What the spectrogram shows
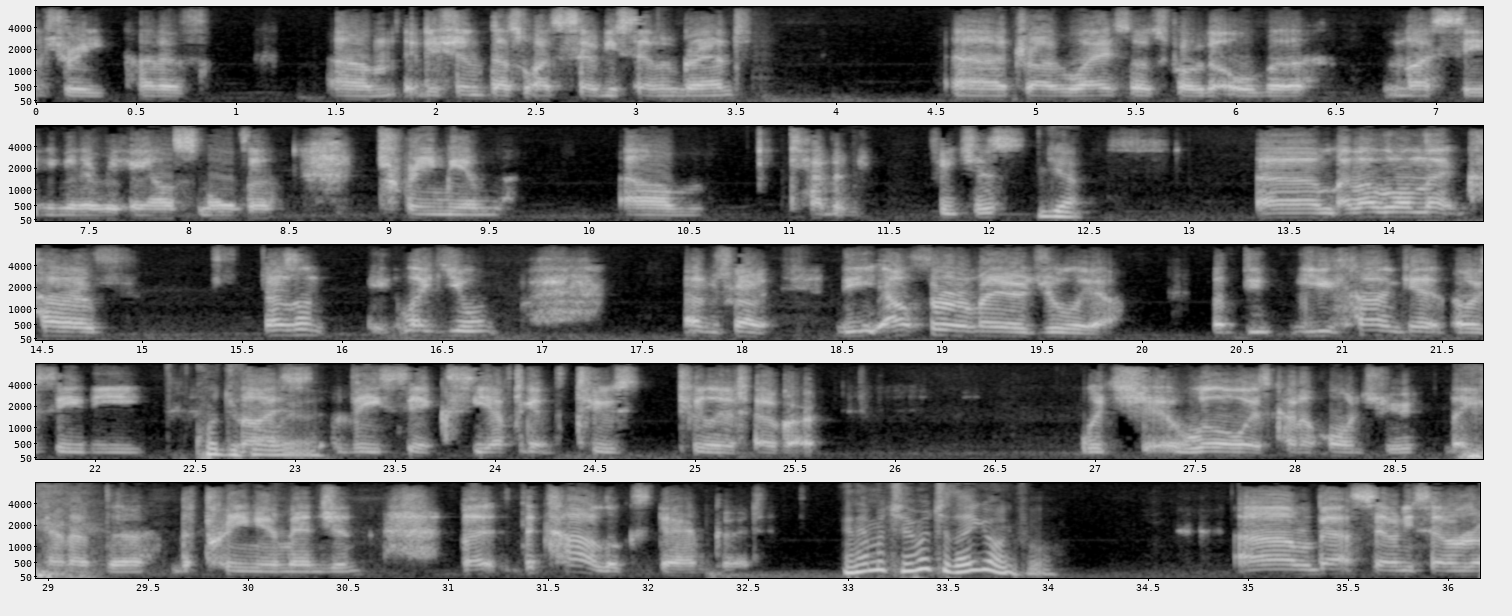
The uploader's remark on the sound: Via Phone LInk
